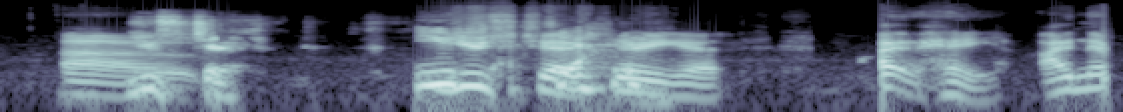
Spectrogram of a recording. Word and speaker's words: Juszczyk: And I can't pronounce the guy's last name for nothing, but the fullback from San Francisco, Jusek. Juszczyk.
